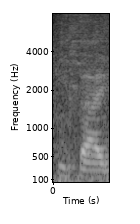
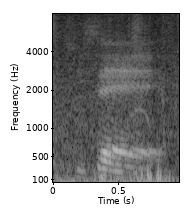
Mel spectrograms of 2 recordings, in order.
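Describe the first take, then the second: First: The word ends with an 'ai' sound. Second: The word ends with a long 'eh' sound. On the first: "chisai means small" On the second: "so it'd be like"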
